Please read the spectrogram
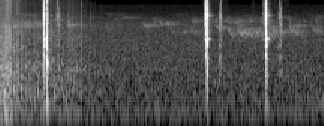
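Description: Three shotgun shots at a duck in flight: one about half a second in, then two more near the end, less than a second apart.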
